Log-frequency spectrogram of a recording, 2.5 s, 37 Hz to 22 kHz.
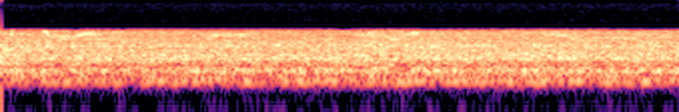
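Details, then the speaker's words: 1985 Fleetwood Pace Arrow V29 RV on household AC, water pump switched on: steady buzzing drone holding even pitch nearly three seconds, then cutting off; pump pressurizing normally. "I'll turn on the water 's on yeah I can hear the pump thank you bump stopped"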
